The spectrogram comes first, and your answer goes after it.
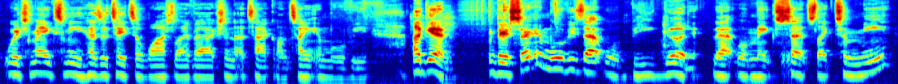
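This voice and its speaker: A man's voice: medium pitch, moderate pace. A man co-hosting a casual video game podcast on a live stream, ranting bluntly with plenty of swearing. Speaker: podcast co-host.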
